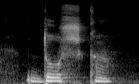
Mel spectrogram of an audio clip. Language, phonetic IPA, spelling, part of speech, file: Ukrainian, [ˈdɔʃkɐ], дошка, noun, Uk-дошка.ogg
- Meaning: 1. board, plank 2. blackboard 3. plate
